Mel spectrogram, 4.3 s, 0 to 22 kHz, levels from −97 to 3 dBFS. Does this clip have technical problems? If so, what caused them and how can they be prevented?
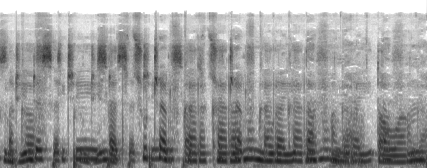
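Yes. A doubled audio track runs through the whole clip, most likely because the same speech was captured a second time over a slower path, or an edit left two copies out of step, and both were mixed together. The result is a second full-band copy trailing roughly 0.7 s behind the original and about 5 dB quieter. It carries no decay or room colour, so it sounds like a dry, overlapping repeat rather than an echo. To prevent it, route each source into the mix only once and check edits for leftover duplicate regions.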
